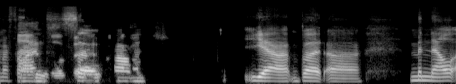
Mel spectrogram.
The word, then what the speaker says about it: Mennell: friend yeah but uh Manel is the pronunciation of my name gotcha okay that's I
